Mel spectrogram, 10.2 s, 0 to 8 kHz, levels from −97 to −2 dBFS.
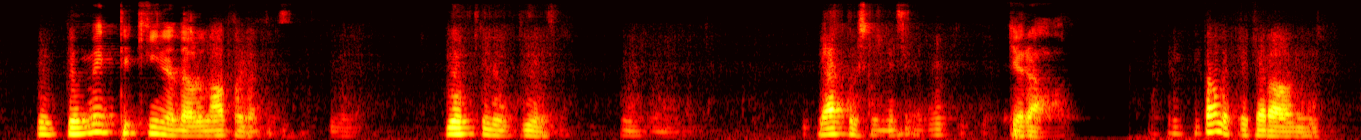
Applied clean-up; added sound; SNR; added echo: neural mask model DeepFilterNet 3.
